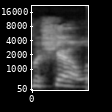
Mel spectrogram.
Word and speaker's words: Michel: Is that how you pronounce it? It Michael? is. It is. Right. It got Okay. anglicized once upon a time. Right. Okay. Because normally it's Michelle, isn't it?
